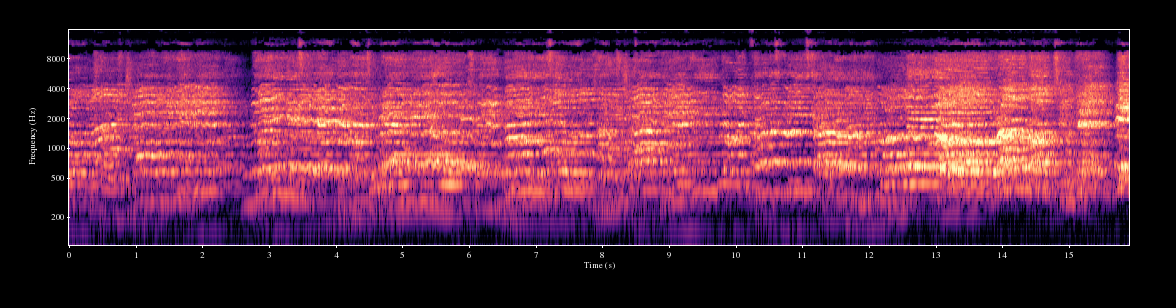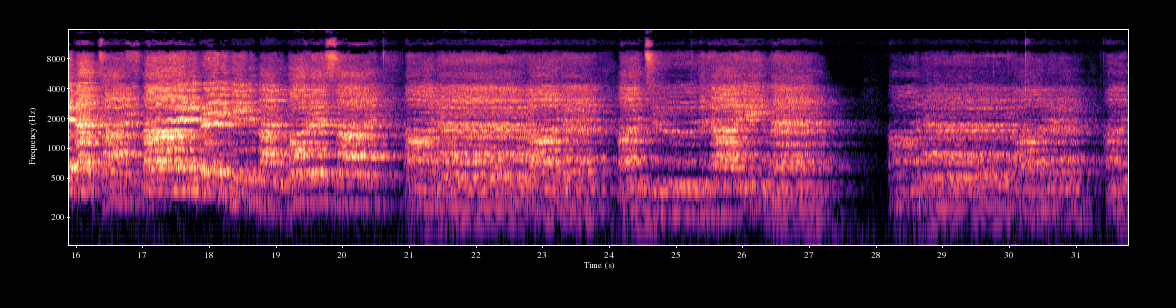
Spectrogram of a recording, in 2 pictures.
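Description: A choir singing, with sustained, overlapping vocal lines. Near the end the sound drops out briefly for a breath between phrases, then the singing resumes.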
